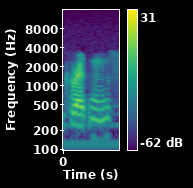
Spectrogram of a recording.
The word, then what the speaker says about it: Greitens: If you recall, Eric Greitens, I believe his name is pronounced, who is actually under 2 felony indictments currently.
